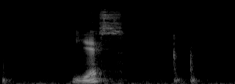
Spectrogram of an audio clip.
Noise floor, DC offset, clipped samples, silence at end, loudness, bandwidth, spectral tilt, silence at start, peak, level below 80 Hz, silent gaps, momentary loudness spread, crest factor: -64 dBFS; under 0.1%; under 0.1%; 0.4 s; -35 LUFS; 16.5 kHz; -4 dB/octave; 0.05 s; -18 dBFS; -68 dBFS; none; 24 LU; 24 dB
